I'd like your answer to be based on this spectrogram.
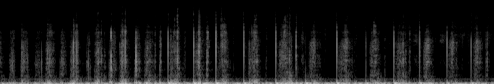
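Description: A small stylus scratches the black coating off a flat, thin coated-cardboard scratch-off jigsaw puzzle in a rapid, steady run of short, dry strokes. Each stroke is a brief rasp that stops almost at once, with a low rumble underneath and faint bright edges.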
